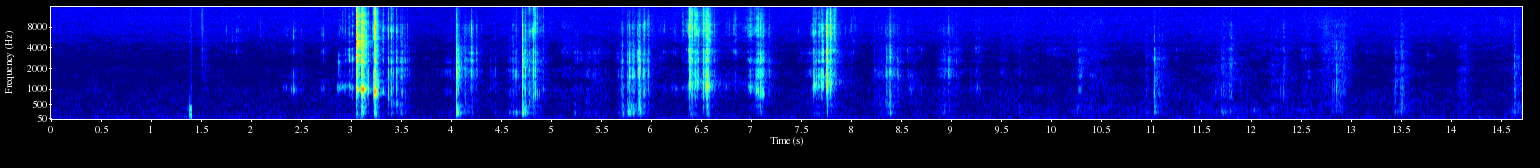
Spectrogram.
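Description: A person bites into a crisp cardamom sugar snack about three seconds in, the loudest crunch, then chews it with about seven sharp crunches over the next five seconds. After that the crunches grow fainter and sparser as the chewing goes on.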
